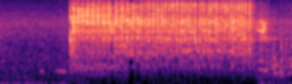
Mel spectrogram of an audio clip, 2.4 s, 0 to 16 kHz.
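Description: A Ryobi 300 ft-lb half-inch cordless impact wrench kicks in about half a second in and hammers steadily on a seized wheel-hub bolt, trying to break it loose.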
